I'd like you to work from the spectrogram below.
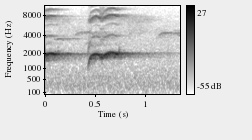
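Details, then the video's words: Fairy pitta song recorded in May 2019 at Oike springs, Yufu, Oita, Japan: the tail of one whistle followed by a single clear whistled note that rises quickly and then holds steady. "ヤイロチョウ のさえずり in 男池湧水群(由布市)"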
